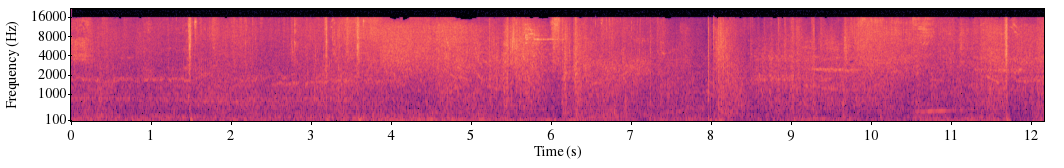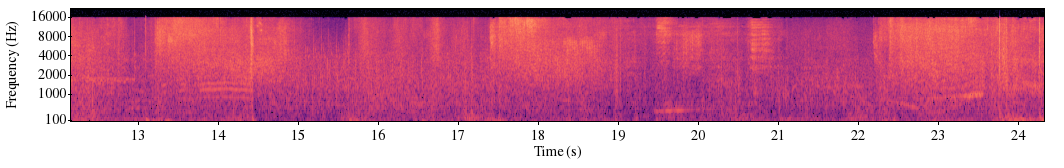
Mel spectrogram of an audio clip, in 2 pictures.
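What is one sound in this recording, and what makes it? Blaster shots crack and zap in rapid bursts.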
